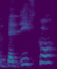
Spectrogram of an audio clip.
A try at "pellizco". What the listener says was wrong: Pellizco with a P.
